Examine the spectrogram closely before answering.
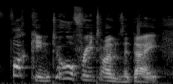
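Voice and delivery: loud, high-pitched disbelief; hammed-up appalled outburst; mock outrage. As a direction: burst out in scandalised indignation. Acted outrage at a letter.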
